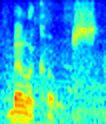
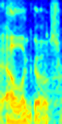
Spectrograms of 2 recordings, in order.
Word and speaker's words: Eligos: We've come searching for somebody named Jolt Bellicose. Sorry, you mean Eligos, right? Oh, Or is you- that or it? you mispronounced it.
